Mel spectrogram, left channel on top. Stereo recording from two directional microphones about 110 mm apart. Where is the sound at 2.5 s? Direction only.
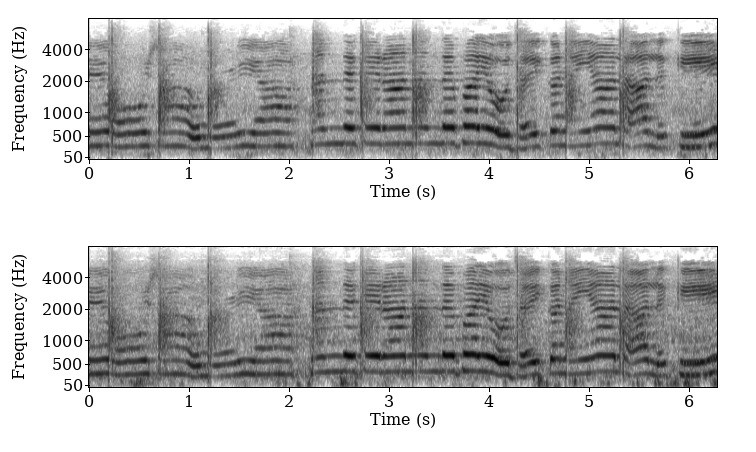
25° right (ahead or behind).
